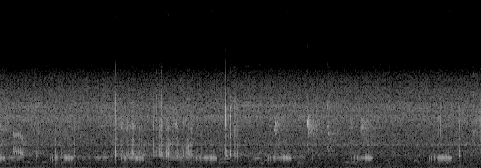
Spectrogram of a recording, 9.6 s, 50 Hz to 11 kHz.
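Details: Common toad on the Gargano, Italy, in winter 2014: short low croaking notes repeated every second or so, amid faint clicks and background noise.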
